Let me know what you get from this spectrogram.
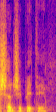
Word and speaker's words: ChatGPT: Moi, je pense qu'il faut apprivoiser le chat et donc on peut prononcer ChatGPT.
